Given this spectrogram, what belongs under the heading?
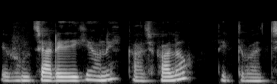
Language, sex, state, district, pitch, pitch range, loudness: Bengali, female, West Bengal, Purulia, 180 Hz, 175-200 Hz, -18 LUFS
